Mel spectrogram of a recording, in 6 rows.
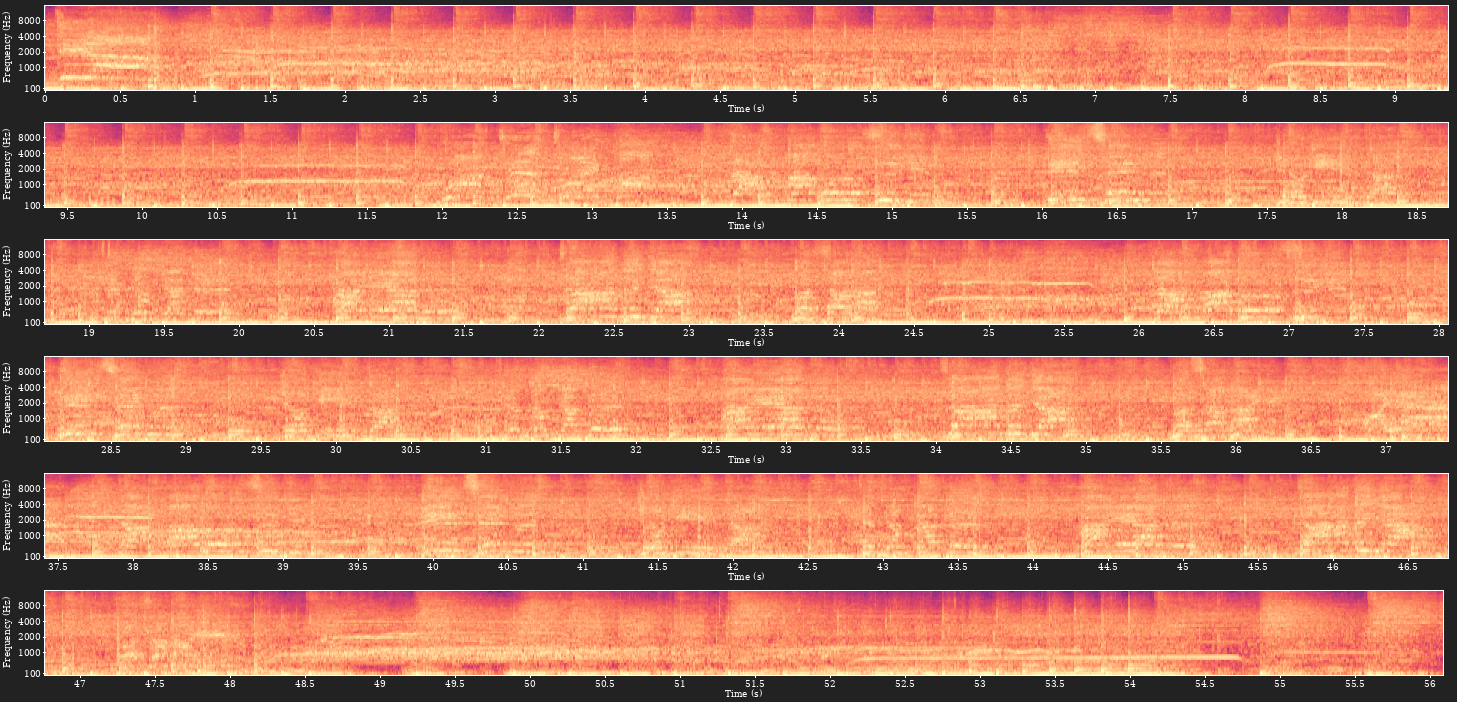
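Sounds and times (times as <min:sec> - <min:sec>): singer shouting and singing: 0:00.0 - 0:02.8, 0:10.7 - 0:48.8
punk rock band playing: 0:00.0 - 0:56.0.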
